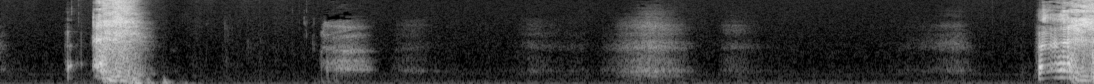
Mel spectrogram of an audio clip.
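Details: Person sneezing from dust stirred up while cleaning their room: two loud, explosive, chesty sneezes, with softer breaths and noises between them in a quiet room.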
